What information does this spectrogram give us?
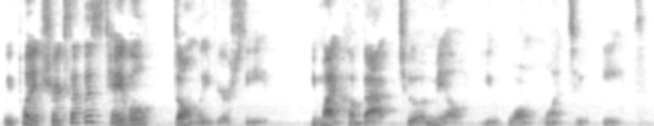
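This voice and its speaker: A woman reading a children's picture book aloud in an expressive, playful way. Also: mid-range voice, a little slow.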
